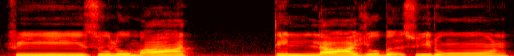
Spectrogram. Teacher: فی پہ یا ساکن سے پہلے زیر ہے تو یا مدہ ہے، 2 حرکت کھینچ کے پڑھیں گے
